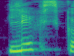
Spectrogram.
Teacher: Leksika sözündə vurğu birinci hecəyə düşür.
